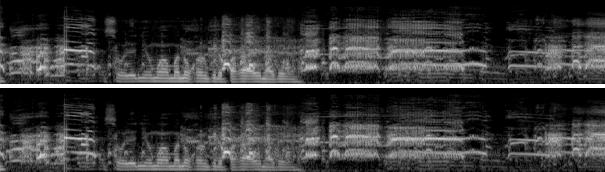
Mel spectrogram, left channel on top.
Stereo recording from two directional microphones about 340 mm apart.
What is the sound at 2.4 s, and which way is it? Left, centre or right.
Chicken, centre.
